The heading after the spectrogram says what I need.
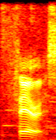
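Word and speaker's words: Faris: Her name rhymes with Paris? Ferris, okay.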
